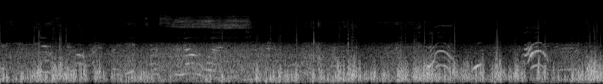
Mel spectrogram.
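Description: Indistinct voices talking, with rising-and-falling voice-like calls about four and five seconds in.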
